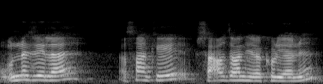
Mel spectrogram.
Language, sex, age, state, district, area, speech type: Sindhi, male, 60+, Gujarat, Kutch, rural, spontaneous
